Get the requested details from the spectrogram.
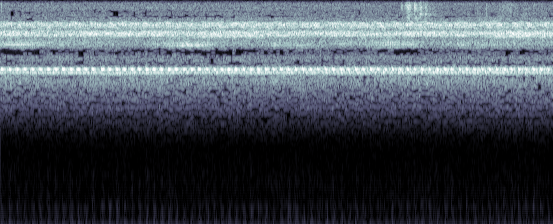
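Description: Crickets chirp in a steady, high-pitched, unbroken shimmer with no other sounds.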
